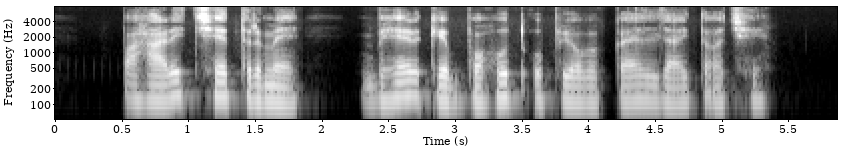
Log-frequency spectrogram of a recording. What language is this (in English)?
Maithili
